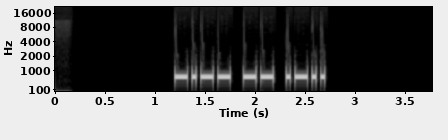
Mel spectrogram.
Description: Morse code, heard as a keyed tone, about 28 wpm, 700 Hz. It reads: YML
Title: USA Call Sign Postfixes - 3 Letters 28wpm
